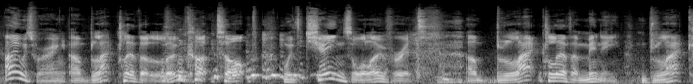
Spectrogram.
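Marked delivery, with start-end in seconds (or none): none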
